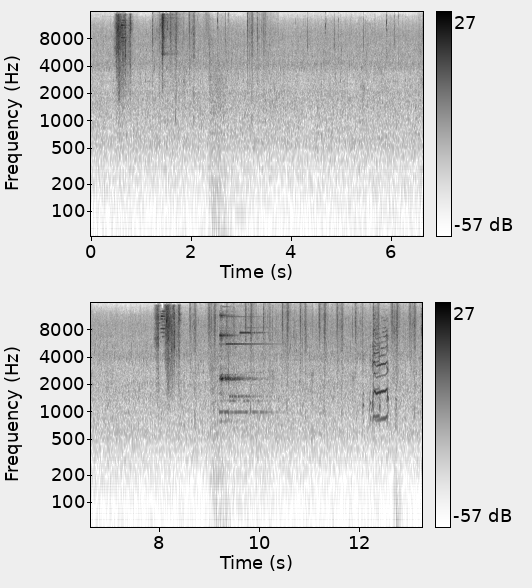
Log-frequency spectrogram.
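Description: A green chicken clucks in the video game Final Fantasy XIV: A Realm Reborn, with a few short bird calls rising over a steady wash of ambient game background noise.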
